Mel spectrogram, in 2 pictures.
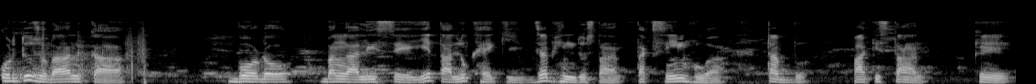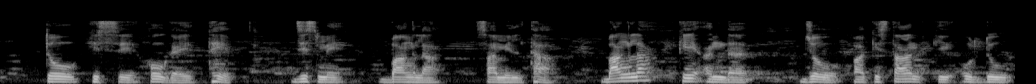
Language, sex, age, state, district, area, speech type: Urdu, male, 30-45, Delhi, North East Delhi, urban, spontaneous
